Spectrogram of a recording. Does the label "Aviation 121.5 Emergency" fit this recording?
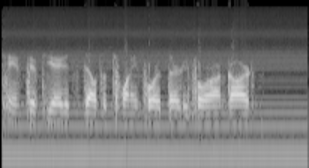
Yes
